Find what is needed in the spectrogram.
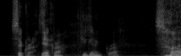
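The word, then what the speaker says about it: SCRA: All right, one question I do have, if you could touch on, and correct me if I'm saying it wrong, is it SICRA? SICRA.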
